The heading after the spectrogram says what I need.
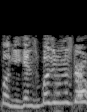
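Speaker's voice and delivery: mock, very high, fast, rattled-off squeaky voice.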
